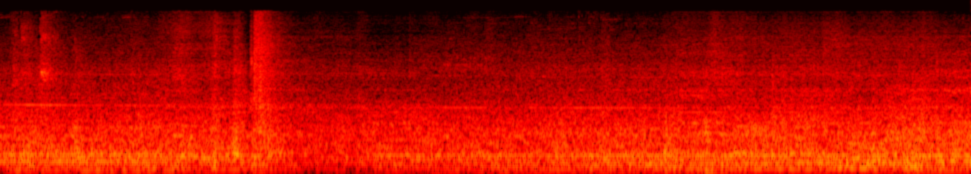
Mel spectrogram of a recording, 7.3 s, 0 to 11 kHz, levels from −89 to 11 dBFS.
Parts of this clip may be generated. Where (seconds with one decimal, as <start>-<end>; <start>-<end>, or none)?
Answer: 1.2-3.3; 5.1-7.3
